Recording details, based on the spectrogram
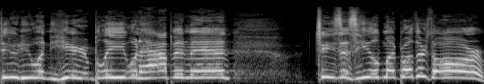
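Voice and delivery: put-on very high, excited shout. Retelling a brother calling a buddy after a healing: imitating brother yelling on phone. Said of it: "he's yelling at him on the phone".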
